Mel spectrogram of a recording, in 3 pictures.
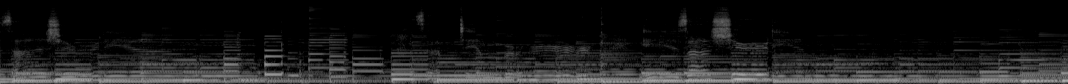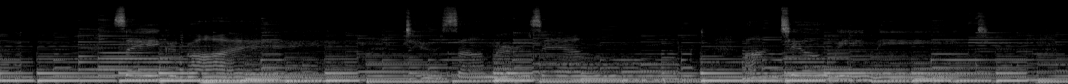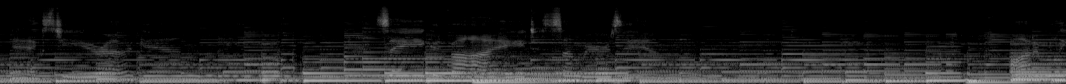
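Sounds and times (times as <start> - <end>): acoustic guitar chords: 0.0 - 32.0.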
